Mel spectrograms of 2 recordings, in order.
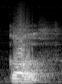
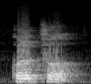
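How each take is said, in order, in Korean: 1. 영어식 발음으로 말해요. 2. 한국식 외래어 발음으로 말해요. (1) "처음에는 제가 쓰는 발음으로" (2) "그 다음에는 한국에서 보통 사용하는 발음으로"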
